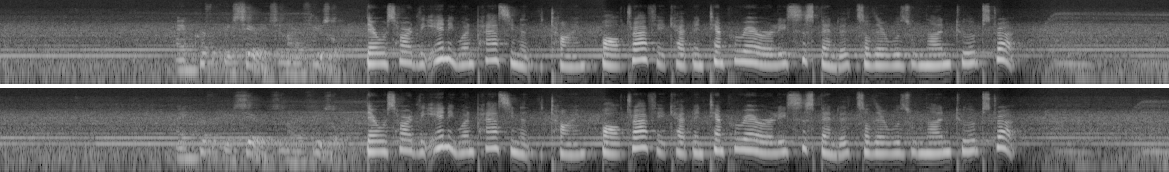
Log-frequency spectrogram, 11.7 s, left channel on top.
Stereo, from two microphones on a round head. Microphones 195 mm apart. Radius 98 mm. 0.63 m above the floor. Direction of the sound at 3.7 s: Centre (ahead or behind).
